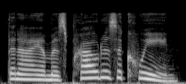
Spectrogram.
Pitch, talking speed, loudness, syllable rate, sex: 235 Hz, 255 wpm, -14 LUFS, 4.8 syllables/s, female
